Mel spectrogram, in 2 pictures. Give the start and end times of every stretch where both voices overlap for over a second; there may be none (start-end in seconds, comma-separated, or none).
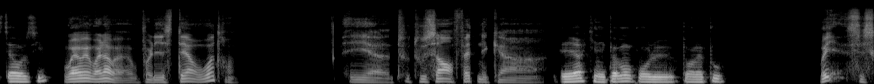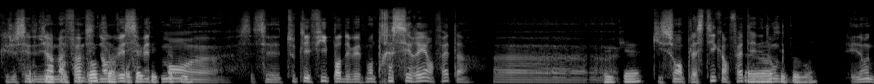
9.0-10.7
